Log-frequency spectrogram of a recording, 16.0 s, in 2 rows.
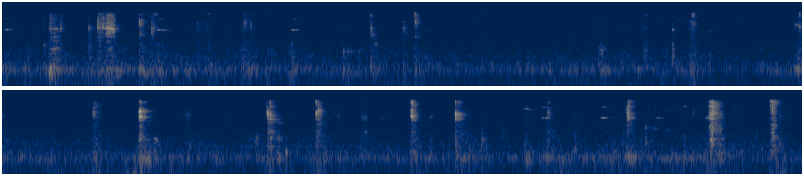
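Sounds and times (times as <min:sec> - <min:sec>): wet chewing clicks: 0:00.0 - 0:16.0
lip smacks: 0:10.6 - 0:13.6, 0:14.2 - 0:15.9.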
